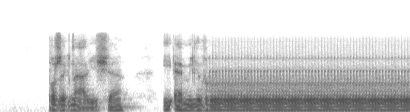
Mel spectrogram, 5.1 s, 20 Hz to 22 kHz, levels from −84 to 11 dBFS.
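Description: Speech, carried over an AMR-WB wideband path that leaves nothing above about 7.7 kHz, breaks into a system hang loop at 2.66 s that runs to the end. A frozen driver left the hardware replaying one 40 ms slice of its ring buffer, so the same fragment repeats roughly sixty times as a 25 Hz buzzy stutter. The waveform shows an identical short shape tiled end to end. The spectrogram turns into frozen vertical banding spaced every 40 ms, with no further change in content.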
